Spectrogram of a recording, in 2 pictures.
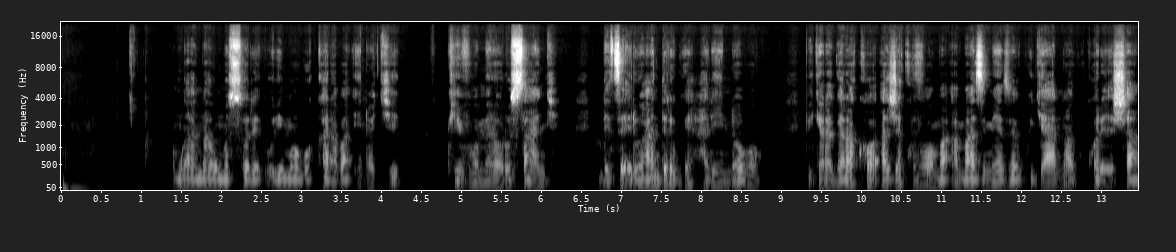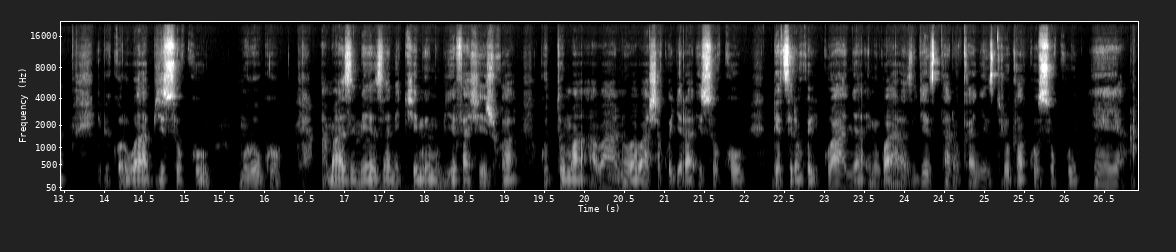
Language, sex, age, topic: Kinyarwanda, male, 18-24, health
